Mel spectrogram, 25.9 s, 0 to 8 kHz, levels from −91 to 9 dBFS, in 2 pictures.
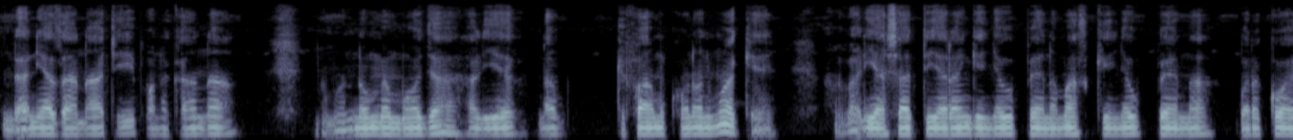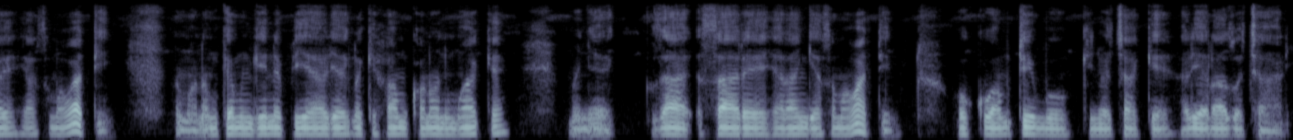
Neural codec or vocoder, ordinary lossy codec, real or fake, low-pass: vocoder, 22.05 kHz, 80 mel bands, Vocos; AAC, 48 kbps; fake; 7.2 kHz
